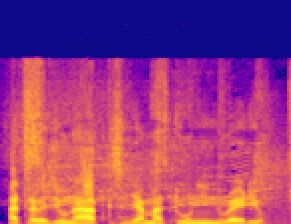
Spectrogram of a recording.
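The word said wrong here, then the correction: TuneIn: Se escribe T-U-N. – Tin, hombre. – Tune in. – Muy bien, ahí está, ya está.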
